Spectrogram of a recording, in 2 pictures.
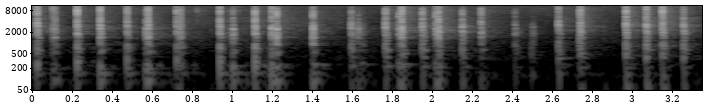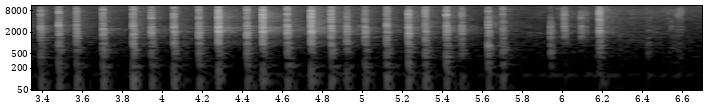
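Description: Long nails tap and scratch the plastic front of a blister pack of full glitter tubes held in the hands. Fast, crisp, bright clicks come in a dense, irregular run with very short decay. The tapping thins out and fades toward the end.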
